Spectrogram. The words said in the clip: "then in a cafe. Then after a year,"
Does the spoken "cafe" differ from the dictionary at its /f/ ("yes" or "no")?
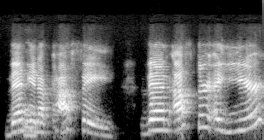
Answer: no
